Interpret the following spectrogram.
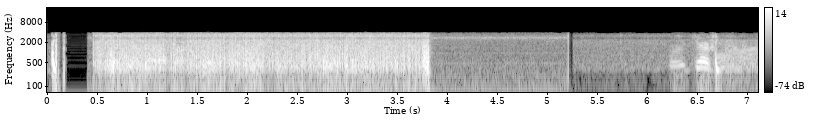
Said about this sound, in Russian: Услышал только 6. Очень идет большая помеха на фоне вашего сигнала. Такой задир идет сигнала.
